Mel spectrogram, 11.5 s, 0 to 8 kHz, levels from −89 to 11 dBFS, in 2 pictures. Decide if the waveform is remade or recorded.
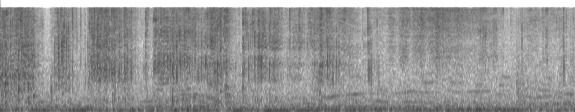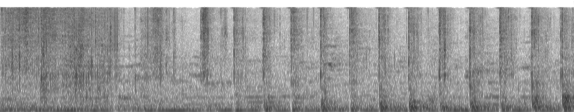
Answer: recorded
